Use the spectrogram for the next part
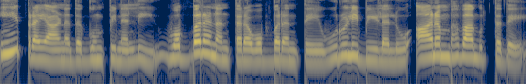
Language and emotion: Kannada, neutral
